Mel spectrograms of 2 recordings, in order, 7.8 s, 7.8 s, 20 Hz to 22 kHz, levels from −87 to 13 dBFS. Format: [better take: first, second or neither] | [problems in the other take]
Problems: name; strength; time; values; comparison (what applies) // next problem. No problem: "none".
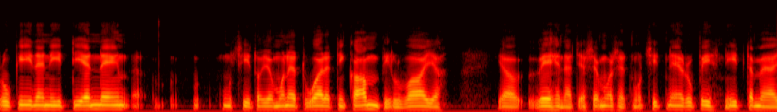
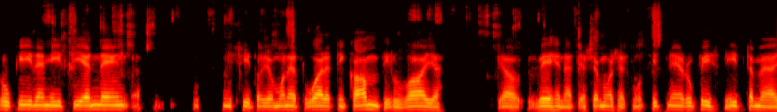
first | noise reduction (neural mask model Resemble Enhance denoiser)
